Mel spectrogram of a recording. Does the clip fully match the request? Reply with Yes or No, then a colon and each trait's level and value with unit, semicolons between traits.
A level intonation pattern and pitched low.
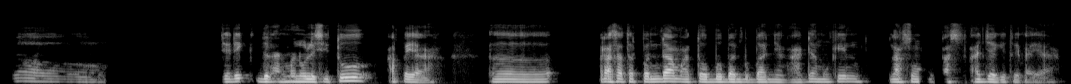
Yes: narrow, 1.7 semitones; low, 120 Hz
